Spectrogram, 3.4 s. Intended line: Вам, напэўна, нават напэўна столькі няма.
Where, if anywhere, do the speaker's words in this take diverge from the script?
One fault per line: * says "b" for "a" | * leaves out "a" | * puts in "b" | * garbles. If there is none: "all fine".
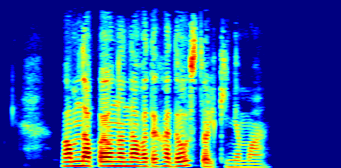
* says "гадоў" for "напэўна"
